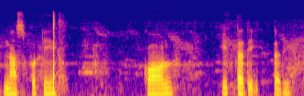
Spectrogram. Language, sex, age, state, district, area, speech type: Assamese, male, 30-45, Assam, Dhemaji, urban, spontaneous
